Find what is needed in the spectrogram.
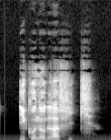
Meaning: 1. iconographic 2. image, picture
- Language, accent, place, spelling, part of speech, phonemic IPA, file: French, France, Lyon, iconographique, adjective, /i.kɔ.nɔ.ɡʁa.fik/, LL-Q150 (fra)-iconographique.wav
